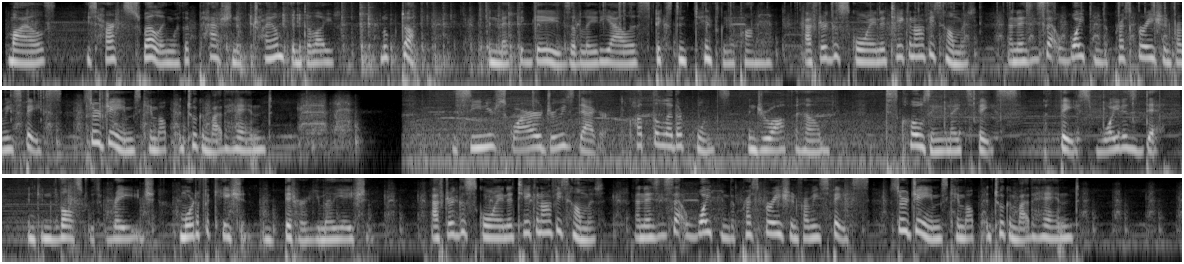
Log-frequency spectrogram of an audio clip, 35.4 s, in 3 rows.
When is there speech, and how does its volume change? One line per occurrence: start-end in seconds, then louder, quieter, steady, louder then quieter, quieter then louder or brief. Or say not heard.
0.1-14.5 steady
16.3-34.4 steady.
